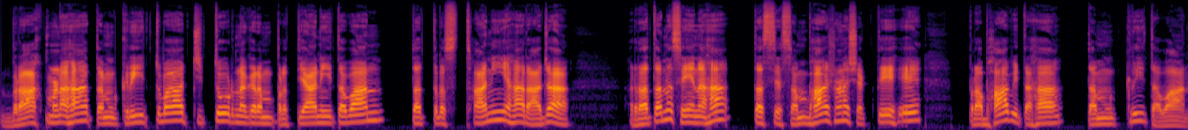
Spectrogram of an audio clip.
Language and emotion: Sanskrit, neutral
